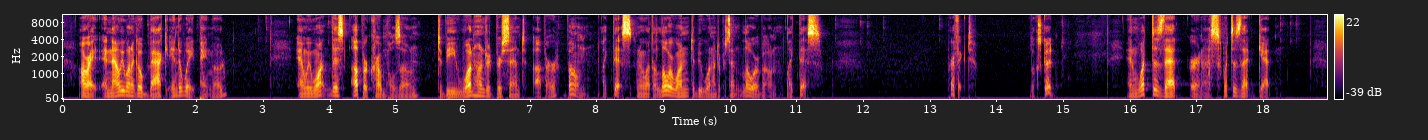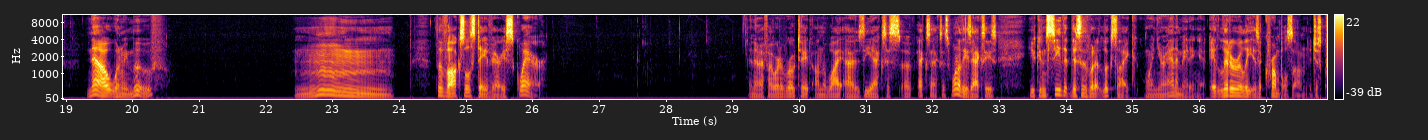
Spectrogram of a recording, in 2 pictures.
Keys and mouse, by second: 0.5 KP_1, 0.8 KP_3, 1.2 Tab, 3.1 Tab, 7.7-13.6 drag, 13.6-14.4 middle drag, 15.1 KP_1, 15.4 KP_3, 20.1 r, 21.0-23.1 drag, 25.3-29.7 middle drag, 29.7 r, 31.7-33.1 drag.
